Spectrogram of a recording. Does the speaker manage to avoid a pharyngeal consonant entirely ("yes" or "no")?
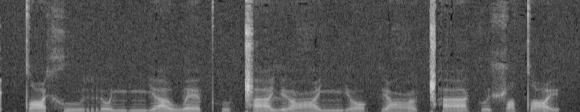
no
